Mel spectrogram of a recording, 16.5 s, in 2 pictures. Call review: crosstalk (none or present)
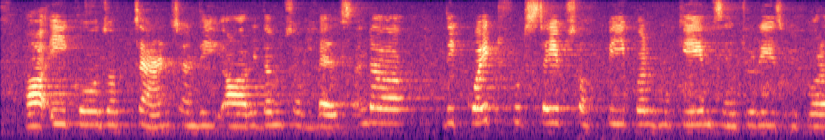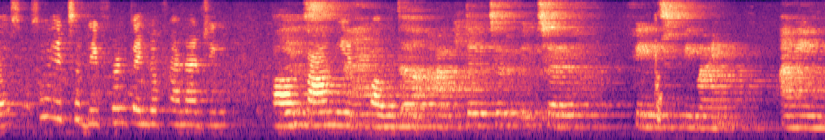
present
